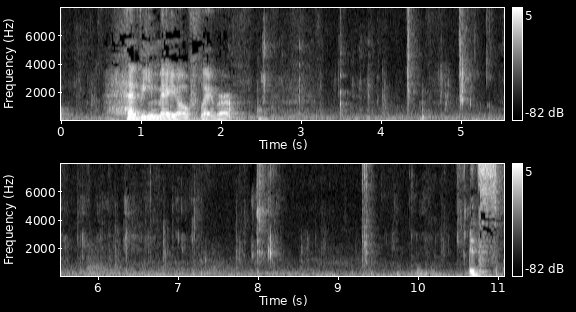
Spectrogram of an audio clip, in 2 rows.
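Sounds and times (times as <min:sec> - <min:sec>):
faint chewing with crunches: 0:00.0 - 0:00.6, 0:02.2 - 0:11.0.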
